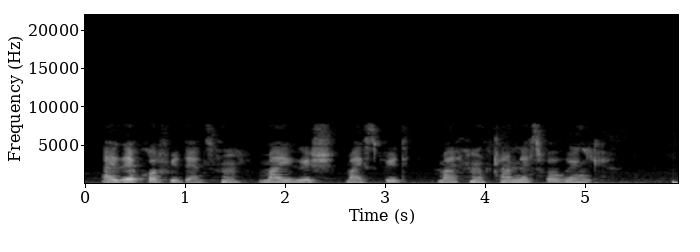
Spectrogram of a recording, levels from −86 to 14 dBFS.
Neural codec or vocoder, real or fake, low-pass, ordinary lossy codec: none; real; none; none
